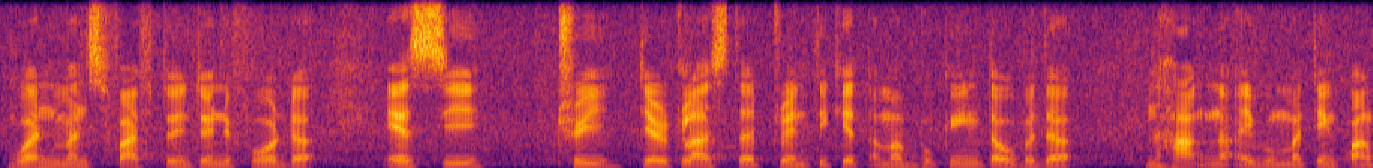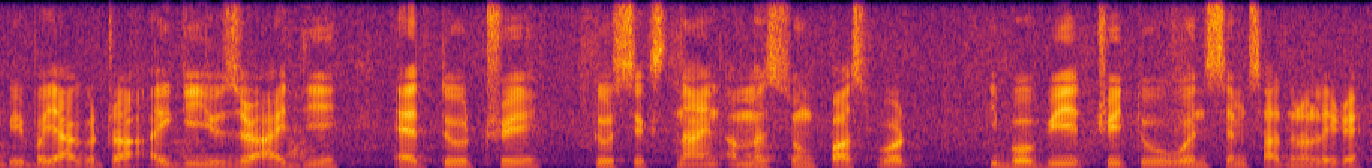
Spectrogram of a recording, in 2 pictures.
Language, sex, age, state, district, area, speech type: Manipuri, male, 18-30, Manipur, Chandel, rural, read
